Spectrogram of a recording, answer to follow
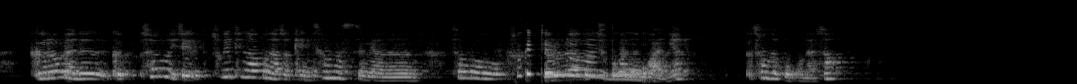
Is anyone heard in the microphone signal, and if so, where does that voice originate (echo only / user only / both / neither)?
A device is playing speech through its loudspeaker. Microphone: both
